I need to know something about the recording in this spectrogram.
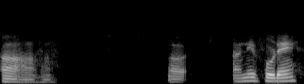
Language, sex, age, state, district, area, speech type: Goan Konkani, male, 30-45, Goa, Canacona, rural, conversation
